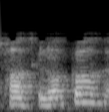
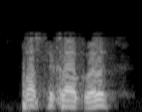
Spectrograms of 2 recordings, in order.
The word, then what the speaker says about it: Postecoglou: It's Ange Postecoglou, am I right? – No. Oh, God, don't say that out loud again. Okay, two things. Postecoglou.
